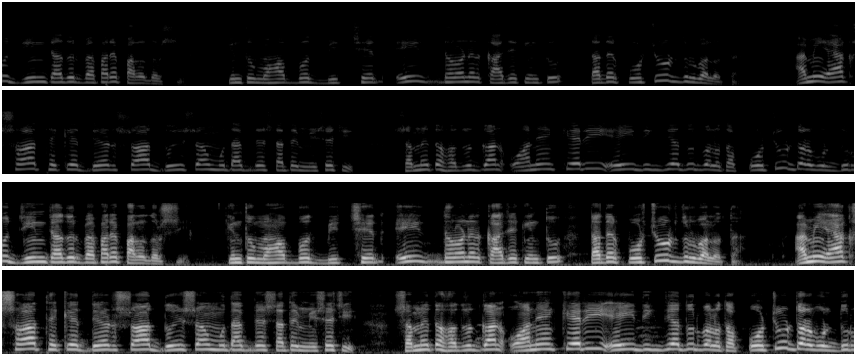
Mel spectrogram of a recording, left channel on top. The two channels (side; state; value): left; quieter; 23.8 dB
